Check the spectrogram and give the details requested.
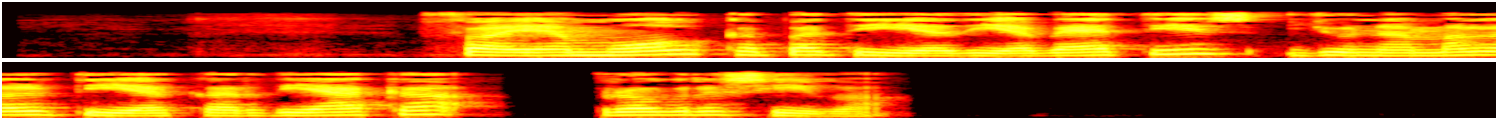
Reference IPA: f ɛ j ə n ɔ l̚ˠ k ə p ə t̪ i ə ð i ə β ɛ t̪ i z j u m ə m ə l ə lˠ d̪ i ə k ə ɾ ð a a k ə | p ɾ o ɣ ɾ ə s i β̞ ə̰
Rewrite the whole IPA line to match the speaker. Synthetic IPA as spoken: f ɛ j ə m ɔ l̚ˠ k ə p ə t̪ i ə ð i ə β ɛ t̪ i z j u n ə m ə l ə lˠ t̪ i ə k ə ɾ ð i a k ə | p ɾ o ɣ ɾ ə s i β̞ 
